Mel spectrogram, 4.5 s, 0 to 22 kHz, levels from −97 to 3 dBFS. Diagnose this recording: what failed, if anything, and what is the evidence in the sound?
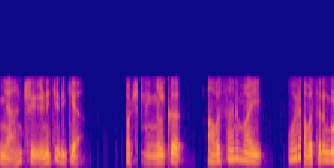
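At the network stage, packet loss on an ADPCM call dropped about 40 ms of audio, roughly a couple of packets, at 1.84 s and again at 4.02 s. Each gap is a hard-edged silence. Because G.726 at 32 kbit/s sends only differences from an adaptive prediction, the receiver's predictor and step size lose sync with the sender's. The sound therefore comes back slightly distorted until about 2.04 s and 4.09 s.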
